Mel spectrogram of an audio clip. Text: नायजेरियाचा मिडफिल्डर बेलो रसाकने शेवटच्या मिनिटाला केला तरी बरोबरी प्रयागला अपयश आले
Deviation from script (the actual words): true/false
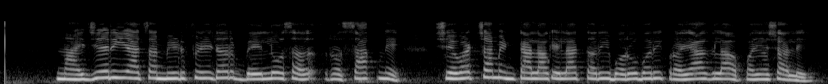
false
